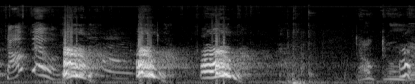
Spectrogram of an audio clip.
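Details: Female hound dog, 16 months old, baying at a raccoon she has treed outside at home: three loud, drawn-out bawling howls with falling, wavering pitch, about one per second, then a quieter yelp from a pup nearby.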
